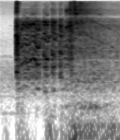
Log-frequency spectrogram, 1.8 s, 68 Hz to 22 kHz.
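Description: A brand new Ram 2500 pickup truck fired up by a Viper remote start: a quiet pause, then the engine cranks and catches abruptly and settles into a steady idle, moderately close and with no talk.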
